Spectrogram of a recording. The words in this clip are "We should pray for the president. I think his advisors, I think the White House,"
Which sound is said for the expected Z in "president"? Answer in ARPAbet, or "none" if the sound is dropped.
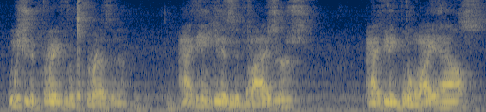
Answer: Z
